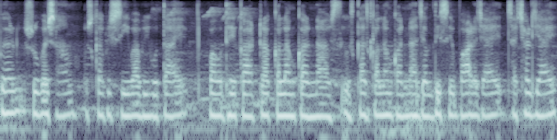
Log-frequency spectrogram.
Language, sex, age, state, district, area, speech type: Hindi, female, 18-30, Uttar Pradesh, Prayagraj, rural, spontaneous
